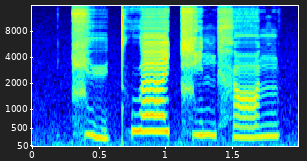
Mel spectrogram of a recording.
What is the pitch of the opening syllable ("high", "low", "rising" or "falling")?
low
